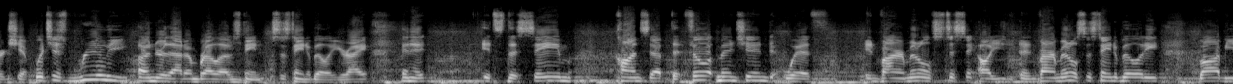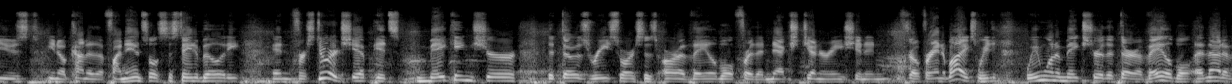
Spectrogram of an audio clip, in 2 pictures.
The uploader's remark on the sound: Cattle Chat Live at the Kansas State Fair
